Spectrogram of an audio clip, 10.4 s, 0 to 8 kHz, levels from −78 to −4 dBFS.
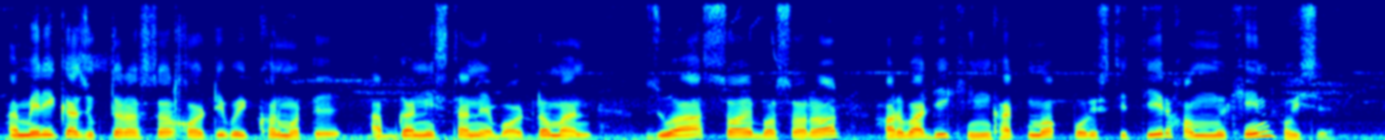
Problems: none marked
